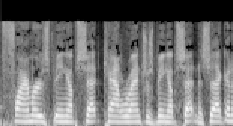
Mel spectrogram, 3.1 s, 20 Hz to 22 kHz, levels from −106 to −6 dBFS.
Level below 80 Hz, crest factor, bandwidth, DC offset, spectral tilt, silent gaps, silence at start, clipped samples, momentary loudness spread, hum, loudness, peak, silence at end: -38 dBFS; 14 dB; 11 kHz; under 0.1%; -5 dB/octave; none; 0 s; under 0.1%; 3 LU; none; -17 LUFS; -2 dBFS; 0 s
